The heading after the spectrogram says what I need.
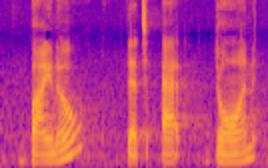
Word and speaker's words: Bynoe: Bynoe. That's at Dawn Bynoe. That's B-Y-N-O-E. The E is silent.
